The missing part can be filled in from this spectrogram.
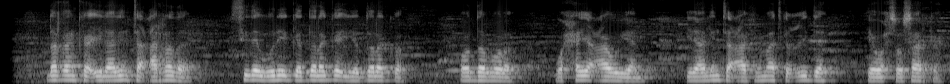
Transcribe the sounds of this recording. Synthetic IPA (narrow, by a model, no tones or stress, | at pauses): ɖɑqɑŋkʰɐɪlaːlɪnt̪ʰɐʕɑrɐðɐ | sɪðɐwɐɾɛːɡɐd̪ɐlɐɡɐijɞd̪ɐlɐɡɐ | ɔːd̪ɐβɔlɐwɑħɑjʕɑːwɪjaːn | ɪlaːlɪnt̪ʰɐʕɑːfɪmaːd̪kʰɐʕiːd̪ːɐ | ijɔwɑħsɔːsaːrkʰɐ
